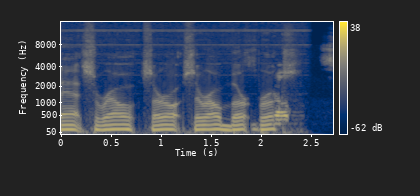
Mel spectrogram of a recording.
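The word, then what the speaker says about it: Sorrell Booke: Sorel Sor Sorel Brooks. Sorrel Brooks.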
